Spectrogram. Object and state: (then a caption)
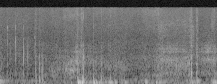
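Leather couch cushion. Fingertips and flat palms tap and rub a dark, padded leather sofa cushion, producing a series of soft, dull, low thumps that die away almost at once. Quiet brushing of skin on leather fills the gaps between taps, with almost no bright content.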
